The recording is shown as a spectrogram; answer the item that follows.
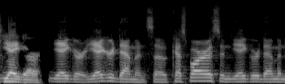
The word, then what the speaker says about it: Yegor: Number 9, you said it's not Igor Demon. What is his name? It's Yegor Demon.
